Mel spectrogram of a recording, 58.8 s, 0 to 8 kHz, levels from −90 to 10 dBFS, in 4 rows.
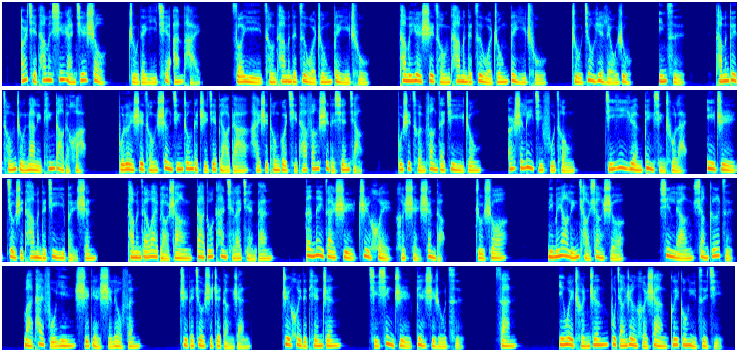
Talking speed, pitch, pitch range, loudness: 195 characters per minute, 165 Hz, 145-195 Hz, -22 LUFS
